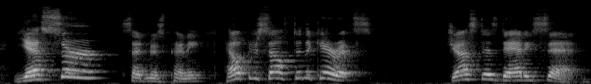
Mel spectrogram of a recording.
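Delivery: trusting and eager to please; little girl welcoming the stranger; naive little girl. Acted. Girl agrees.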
